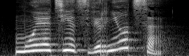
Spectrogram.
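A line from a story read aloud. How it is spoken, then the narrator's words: Exclaiming. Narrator (Russian): воскликнул Сережа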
